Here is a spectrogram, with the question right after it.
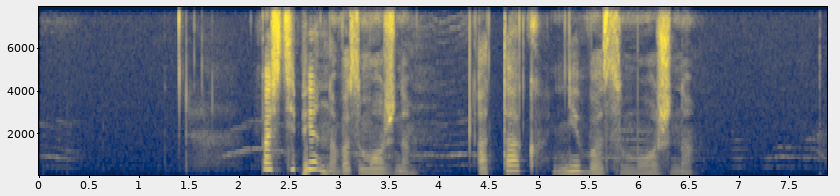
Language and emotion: Russian, sad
